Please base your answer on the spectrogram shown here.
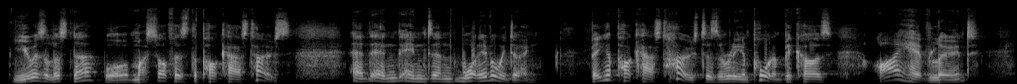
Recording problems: thin; somewhat; fading below 800 Hz
squashed, flat; somewhat

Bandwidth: 14.5 kHz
